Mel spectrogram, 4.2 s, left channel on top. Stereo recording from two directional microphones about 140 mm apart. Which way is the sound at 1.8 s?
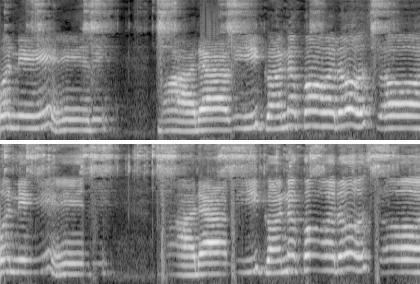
35° right (ahead or behind).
